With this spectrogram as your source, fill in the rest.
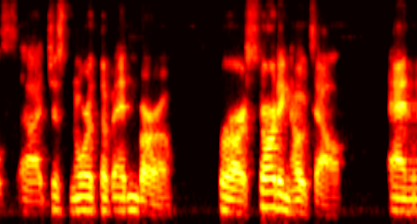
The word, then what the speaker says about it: Edinburgh: It's just Edinburgh.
